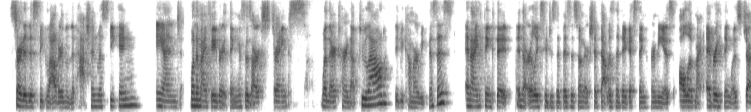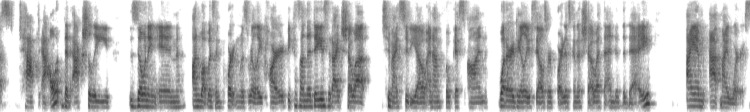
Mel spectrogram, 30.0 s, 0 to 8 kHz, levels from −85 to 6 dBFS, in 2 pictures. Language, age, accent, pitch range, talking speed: English, 20-39, American, 140-165 Hz, 200 wpm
